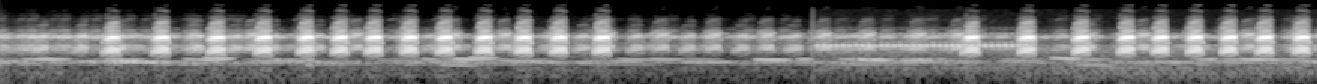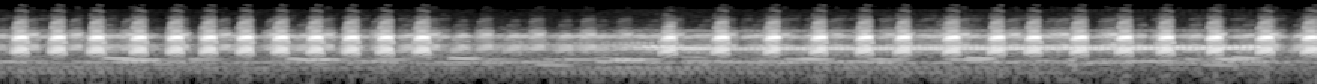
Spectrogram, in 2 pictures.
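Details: Rice-field water frog giving long runs of rapid, evenly spaced rasping croaks with brief pauses between bouts, a steady hum of other calling frogs and a faint lower droning note behind.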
